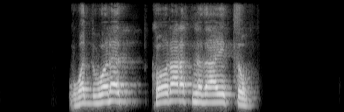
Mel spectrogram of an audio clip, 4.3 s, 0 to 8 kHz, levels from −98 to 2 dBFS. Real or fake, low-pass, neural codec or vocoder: fake; 7.2 kHz; codec, 16 kHz, 1.1 kbps, Voila-Tokenizer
